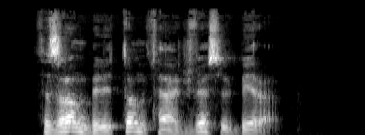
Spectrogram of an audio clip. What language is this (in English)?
Kabyle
